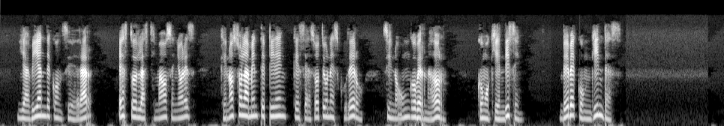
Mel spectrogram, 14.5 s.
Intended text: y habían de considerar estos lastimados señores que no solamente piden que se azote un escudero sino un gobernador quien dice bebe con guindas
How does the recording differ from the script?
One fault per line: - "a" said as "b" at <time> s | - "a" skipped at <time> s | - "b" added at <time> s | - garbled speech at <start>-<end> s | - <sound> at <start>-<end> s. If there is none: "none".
- "como" added at 9.5 s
